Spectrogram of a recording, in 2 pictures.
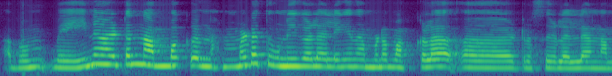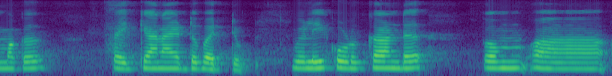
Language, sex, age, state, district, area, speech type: Malayalam, female, 18-30, Kerala, Palakkad, rural, spontaneous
